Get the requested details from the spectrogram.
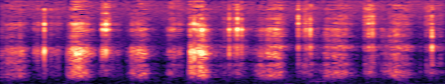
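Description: Long nails scratch and tap the textured rubber and plastic back of a black DSLR camera body held in one hand. The result is a quiet, irregular series of short, dry scraping strokes with slight clicks, concentrated in the midrange with faint bright edges and almost no low end.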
